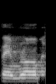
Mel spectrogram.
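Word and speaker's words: Benrahma: He's got players there like Ollie Watkins and that Ben Rama guy. Is it Ben Rama?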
